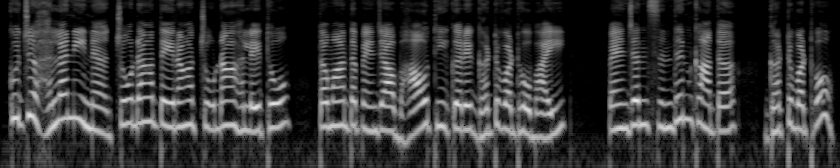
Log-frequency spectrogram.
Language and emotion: Sindhi, neutral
